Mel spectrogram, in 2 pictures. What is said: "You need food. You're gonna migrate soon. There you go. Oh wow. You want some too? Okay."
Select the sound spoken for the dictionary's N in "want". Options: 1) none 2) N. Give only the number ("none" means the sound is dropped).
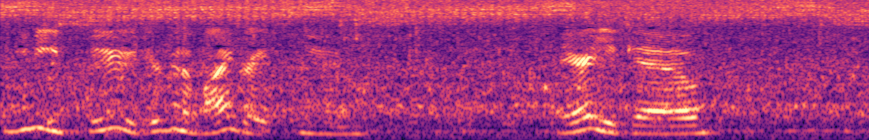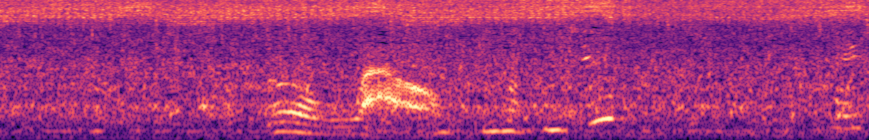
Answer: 1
